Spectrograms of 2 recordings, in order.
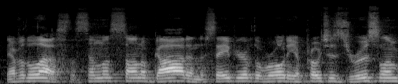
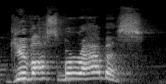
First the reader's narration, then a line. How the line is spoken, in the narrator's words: And the same crowd would yell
